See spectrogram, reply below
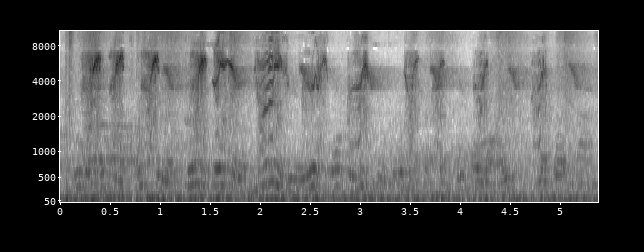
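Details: Streak-eared bulbul nestling at 11 days, Ubon Ratchathani, Thailand, April 2023: bursts of high piping chirps, loudest at first, then softer and irregular, with low chattering sounds underneath.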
